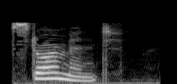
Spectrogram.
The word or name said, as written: Stormont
